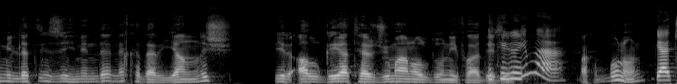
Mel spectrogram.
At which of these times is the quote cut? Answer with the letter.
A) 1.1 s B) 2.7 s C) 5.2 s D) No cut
C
